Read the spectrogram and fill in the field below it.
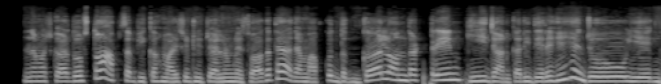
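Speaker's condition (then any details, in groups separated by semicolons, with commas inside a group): No condition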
